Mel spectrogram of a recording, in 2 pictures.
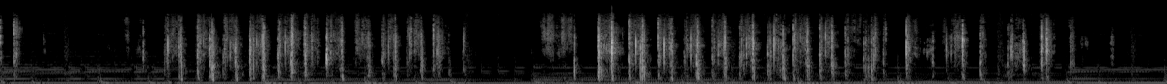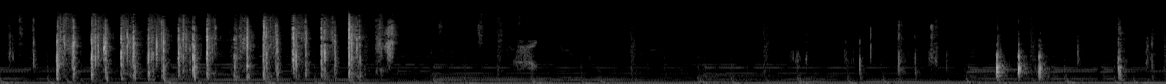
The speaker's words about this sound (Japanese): それでは、カードシャッフルしながら、今日のメッセージ下ろしていきます。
